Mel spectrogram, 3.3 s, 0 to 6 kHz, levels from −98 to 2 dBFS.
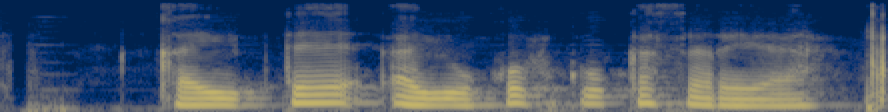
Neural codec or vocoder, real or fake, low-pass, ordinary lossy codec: codec, 16 kHz, 16 kbps, FunCodec, trained on LibriTTS, 50 frames a second; fake; 5.4 kHz; none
